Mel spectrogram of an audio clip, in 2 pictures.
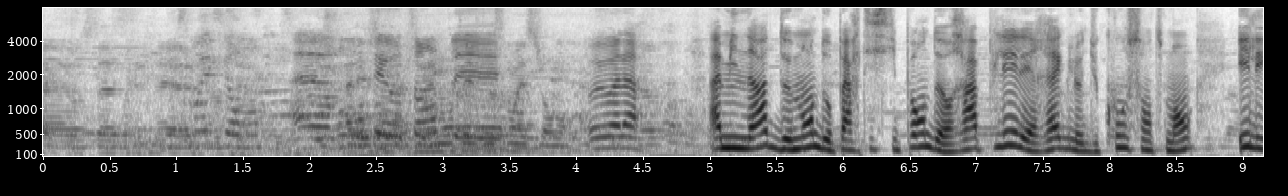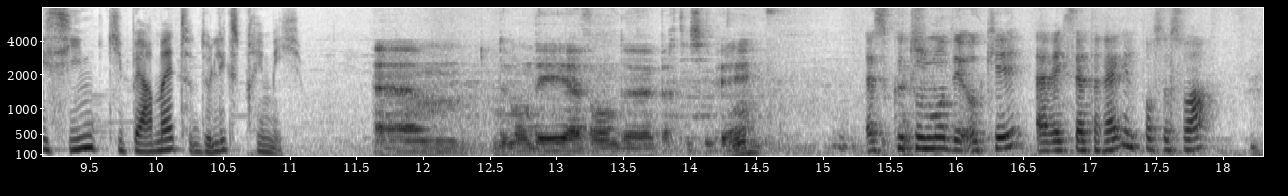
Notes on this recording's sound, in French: Pour Défense de filmer et parce que leur anonymat est respecté, les participants ont accepté d’être enregistrés au cœur d’une Love Night.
